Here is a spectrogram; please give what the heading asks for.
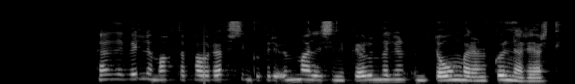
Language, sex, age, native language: Icelandic, female, 40-49, Icelandic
